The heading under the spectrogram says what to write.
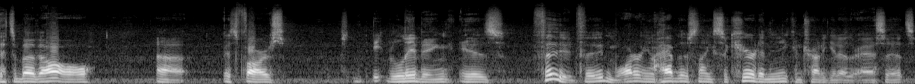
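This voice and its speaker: A man's medium-pitched, moderately paced speech with ordinary pitch variation, big swings in loudness, long, frequent pauses and noticeable background noise. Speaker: welder. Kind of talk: casual interview and commentary to camera.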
